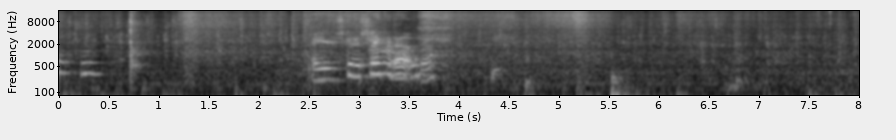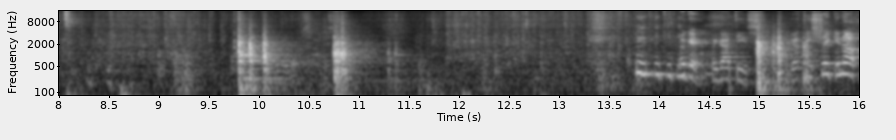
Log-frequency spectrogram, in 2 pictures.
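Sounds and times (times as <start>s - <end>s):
aerosol cans being shaken: 0.0s - 9.6s.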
